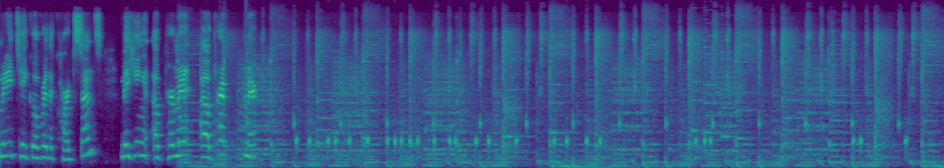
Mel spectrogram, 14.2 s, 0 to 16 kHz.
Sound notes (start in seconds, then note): 4.2 upbeat music; 4.4 popping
